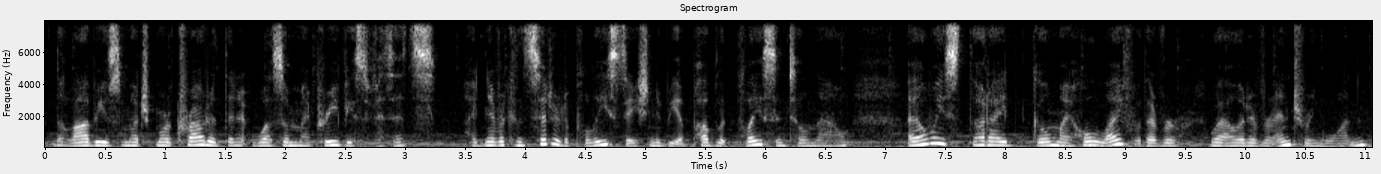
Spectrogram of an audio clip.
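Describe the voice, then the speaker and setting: A woman's voice: mid-range voice, brisk, a little mellow, soft background music, close to an everyday voice. A woman reading a visual novel as an anxious, shaken young student narrator, with a hesitant and worried manner. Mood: anxious, dazed.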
